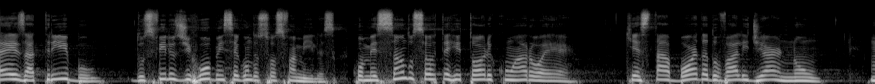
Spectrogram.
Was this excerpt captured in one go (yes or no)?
no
